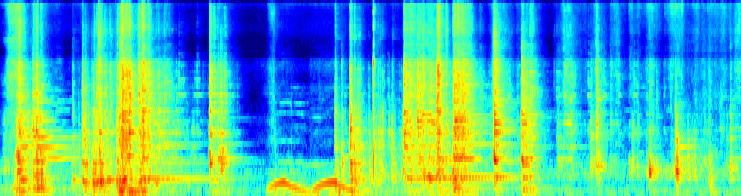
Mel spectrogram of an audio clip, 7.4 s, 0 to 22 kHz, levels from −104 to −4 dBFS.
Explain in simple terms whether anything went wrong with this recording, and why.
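Nothing went wrong with this recording of sounds. There is no moment in it where a technical problem can be heard.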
